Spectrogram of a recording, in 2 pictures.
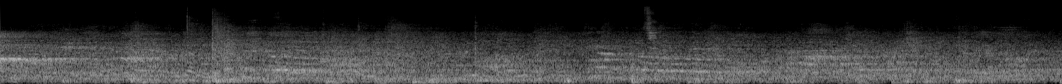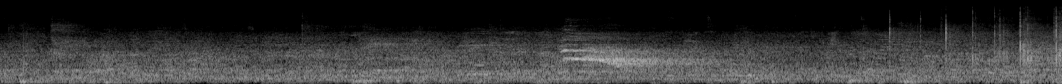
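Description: Bare feet thud and slap on a padded mat.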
